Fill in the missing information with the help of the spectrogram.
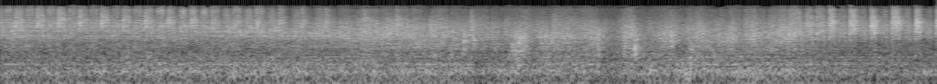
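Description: Hand scrubbing of a painted wall: a steady rough hiss made of quick repeated strokes, with a few harder strokes about five and six seconds in.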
